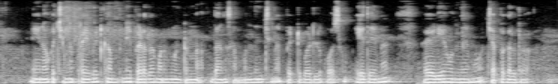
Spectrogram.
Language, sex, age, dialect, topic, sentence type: Telugu, male, 18-24, Utterandhra, banking, question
